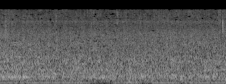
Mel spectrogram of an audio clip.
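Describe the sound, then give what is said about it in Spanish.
Torrential rain from a cold-drop storm in Vinaròs, Castellón, during a record downpour, heard as a steady, dense, loud hiss of falling water that barely varies in level throughout. “Así suena la gota fría en Vinarós, en Castellón, que ha batido el récord de mayor cantidad de agua por metro cuadrado en una hora, con 159 litros.”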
